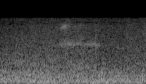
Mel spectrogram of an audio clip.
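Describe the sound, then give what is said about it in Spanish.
A loud, continuous roar of heavy surf and churning seawater from storm waves up to 8 metres high breaking over sea walls onto seafront promenades in the north of the Iberian Peninsula, steady and dense throughout with no distinct individual crash standing out, and no voices. “Seguro que has visto las imágenes, esas olas de hasta 8 metros, que saltaban más allá de los diques y que se han adentrado en los paseos marítimos en el norte de la península.”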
